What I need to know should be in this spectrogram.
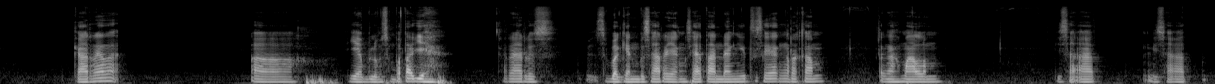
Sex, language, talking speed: male, Indonesian, 110 wpm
